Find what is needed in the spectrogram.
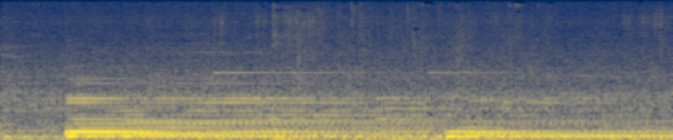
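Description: Acoustic guitar playing the closing chords of a song: one chord strummed about half a second in and another near three seconds, each left to ring and fade.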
